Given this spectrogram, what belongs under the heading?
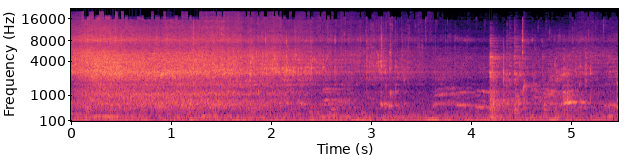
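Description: Water poured into a cooking pan for pulao, double the quantity of half a kilo of rice, gives a steady rushing splash that is loudest at the start and settles into a softer trickle and bubbling, with a few clinks near the end.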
